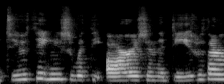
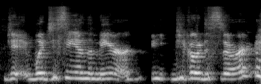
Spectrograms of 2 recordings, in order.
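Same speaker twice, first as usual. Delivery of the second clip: put-on a light Michigan accent, words run together, rising louder at the end; 3 semitones higher, 6 dB louder, faster than usual. Imitating Michigan speech to a friend, in a light Michigan accent. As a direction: lightly mimic the Michigan accent, condensing each question. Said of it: "the dialect of Michigan".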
